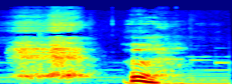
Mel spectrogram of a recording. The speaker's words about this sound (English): Big yawn. Okay, I even bore myself.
